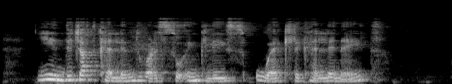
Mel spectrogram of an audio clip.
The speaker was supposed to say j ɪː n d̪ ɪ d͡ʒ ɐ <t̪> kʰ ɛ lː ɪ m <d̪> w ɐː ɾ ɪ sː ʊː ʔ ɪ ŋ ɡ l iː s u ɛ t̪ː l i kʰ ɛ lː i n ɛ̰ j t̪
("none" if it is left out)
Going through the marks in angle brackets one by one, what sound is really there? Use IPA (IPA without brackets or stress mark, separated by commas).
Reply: t̪, d̪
